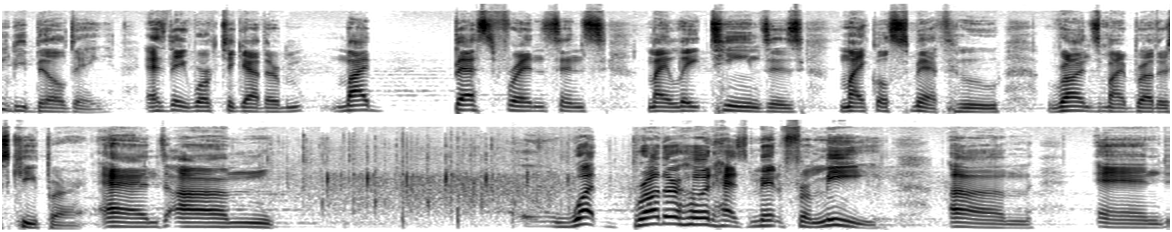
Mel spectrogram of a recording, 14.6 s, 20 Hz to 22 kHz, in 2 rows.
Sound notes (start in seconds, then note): 8.8 applause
